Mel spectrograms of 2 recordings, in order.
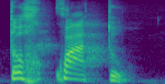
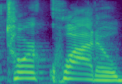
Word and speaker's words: Torquato: So is it Torcado or how do you say her last name? – Torquato. – Torquato. – Yeah, if you say it, you could say it Americanized, I'll allow it. Mm-hmm. yeah, it would sound like Torquato, but you do pronounce the U. – Torquato. – Yeah, it makes a qua sound.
